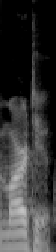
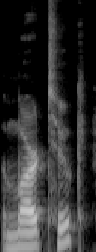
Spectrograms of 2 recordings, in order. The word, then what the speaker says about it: Marduk: The name Marduk was probably pronounced Martuk. The etymology of the name Marduk is conjectured as derived from Atmar Utu, immortal son of Utu.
